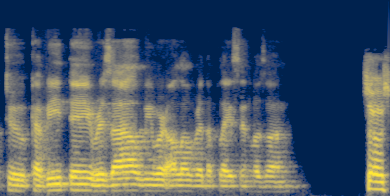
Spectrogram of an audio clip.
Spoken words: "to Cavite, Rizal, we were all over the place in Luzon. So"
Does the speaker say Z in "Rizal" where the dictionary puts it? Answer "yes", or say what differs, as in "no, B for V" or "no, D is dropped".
yes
